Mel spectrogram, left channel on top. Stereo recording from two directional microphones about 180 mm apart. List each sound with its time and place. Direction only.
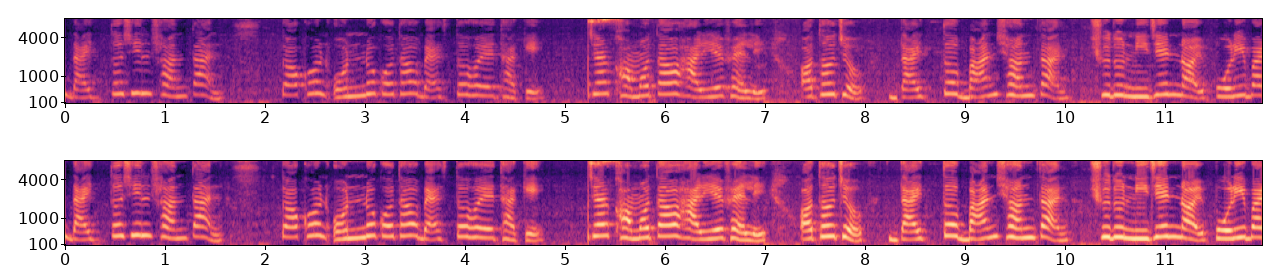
0.1 s a woman's voice: 35° right (ahead or behind)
